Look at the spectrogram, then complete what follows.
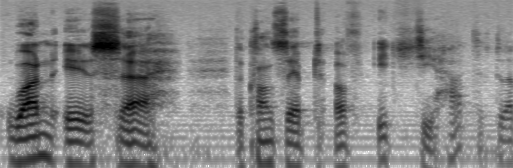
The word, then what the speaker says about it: ijtihad: One is the concept of ijtihad, do I pronounce that correctly?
